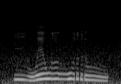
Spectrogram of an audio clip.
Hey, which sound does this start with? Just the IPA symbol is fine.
i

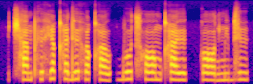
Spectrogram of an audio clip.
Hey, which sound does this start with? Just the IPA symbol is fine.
t͡ʃʰ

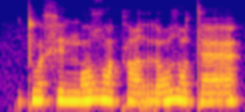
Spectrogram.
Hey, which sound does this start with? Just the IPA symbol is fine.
tʷ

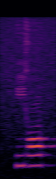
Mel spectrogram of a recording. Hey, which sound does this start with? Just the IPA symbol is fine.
j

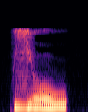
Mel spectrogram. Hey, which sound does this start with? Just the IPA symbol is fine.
zʲ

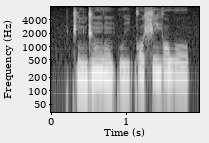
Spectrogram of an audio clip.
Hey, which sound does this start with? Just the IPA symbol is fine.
t͡ʃ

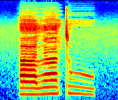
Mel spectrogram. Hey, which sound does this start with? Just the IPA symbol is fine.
a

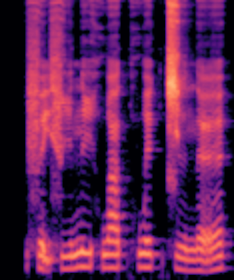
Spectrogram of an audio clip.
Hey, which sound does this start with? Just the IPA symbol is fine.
f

